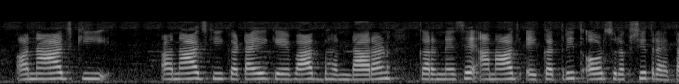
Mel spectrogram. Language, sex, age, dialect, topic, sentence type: Hindi, female, 60-100, Hindustani Malvi Khadi Boli, agriculture, statement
